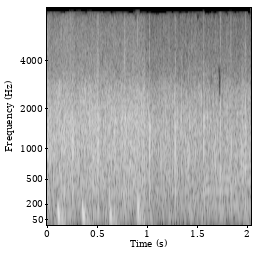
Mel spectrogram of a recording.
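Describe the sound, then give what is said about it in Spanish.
Applause from the gathered community of Ocaña, a dense, steady wash of many hands clapping at once that stays loud and even throughout. “Aquí está toda la comunidad de Ocaña y todos lo aplauden.”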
